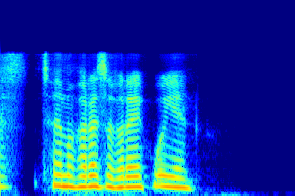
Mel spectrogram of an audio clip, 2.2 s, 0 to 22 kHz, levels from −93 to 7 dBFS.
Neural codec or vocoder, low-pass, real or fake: codec, 16 kHz, about 1 kbps, DyCAST, with the encoder's durations; 7.2 kHz; fake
